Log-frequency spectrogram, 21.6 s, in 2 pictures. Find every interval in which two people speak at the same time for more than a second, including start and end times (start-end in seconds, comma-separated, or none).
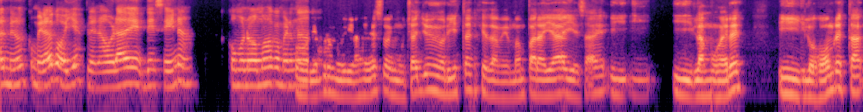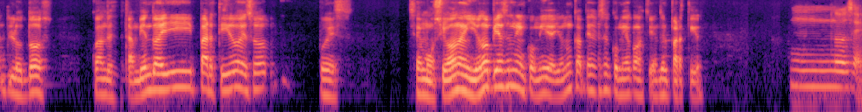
none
